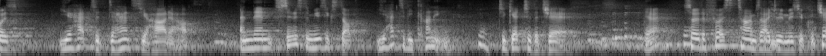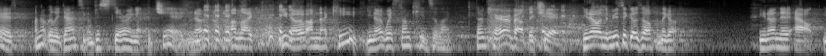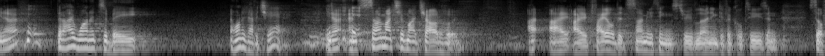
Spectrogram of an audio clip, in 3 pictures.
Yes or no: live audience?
yes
